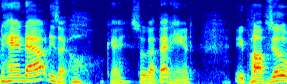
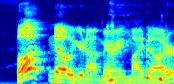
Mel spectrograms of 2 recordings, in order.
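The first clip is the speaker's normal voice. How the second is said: offended, indignant king voice; 2 semitones lower than usual. Retelling the king refusing the marriage: offended king voice. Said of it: "He is like".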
